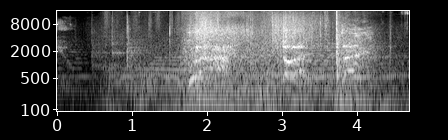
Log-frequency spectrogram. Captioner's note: grunting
